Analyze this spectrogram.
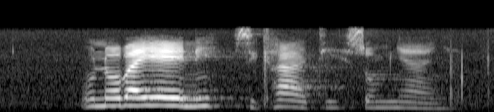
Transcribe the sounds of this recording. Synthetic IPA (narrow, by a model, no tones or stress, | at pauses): unɔɓajenisikʰatʰisom̩ɲaːɲa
